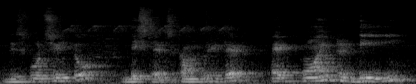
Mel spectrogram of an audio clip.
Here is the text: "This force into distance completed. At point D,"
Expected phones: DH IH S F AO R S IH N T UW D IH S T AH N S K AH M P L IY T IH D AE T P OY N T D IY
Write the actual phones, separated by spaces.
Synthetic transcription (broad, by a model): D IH S P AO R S IH N T UW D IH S T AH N S K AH M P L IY T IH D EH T P OY N T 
